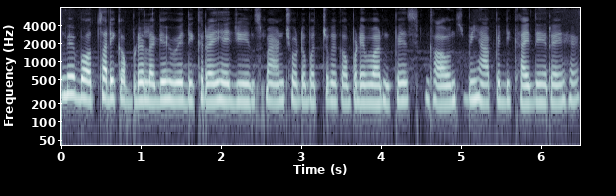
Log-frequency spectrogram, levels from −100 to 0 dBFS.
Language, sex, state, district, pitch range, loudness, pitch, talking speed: Hindi, female, Uttar Pradesh, Jyotiba Phule Nagar, 210-230 Hz, -17 LUFS, 220 Hz, 205 wpm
